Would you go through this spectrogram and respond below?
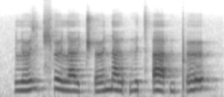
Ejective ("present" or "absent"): present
